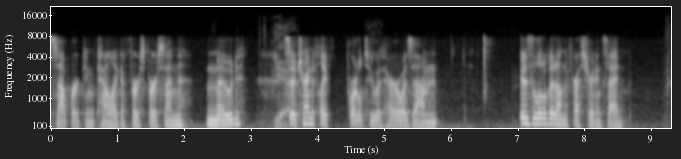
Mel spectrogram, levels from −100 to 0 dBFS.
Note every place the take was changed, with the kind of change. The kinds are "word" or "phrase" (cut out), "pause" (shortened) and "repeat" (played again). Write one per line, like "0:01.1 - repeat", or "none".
none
